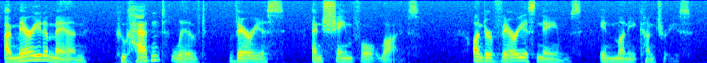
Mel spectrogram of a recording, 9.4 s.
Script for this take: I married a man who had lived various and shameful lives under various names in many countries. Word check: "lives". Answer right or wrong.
right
